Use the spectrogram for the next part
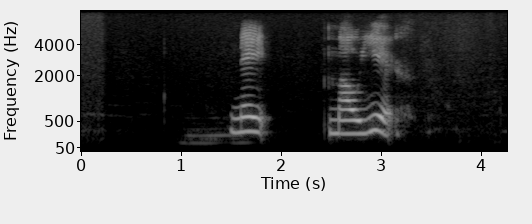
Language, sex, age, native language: Icelandic, female, 7, Icelandic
